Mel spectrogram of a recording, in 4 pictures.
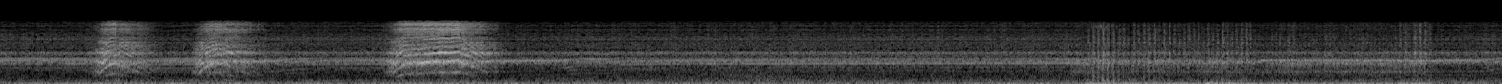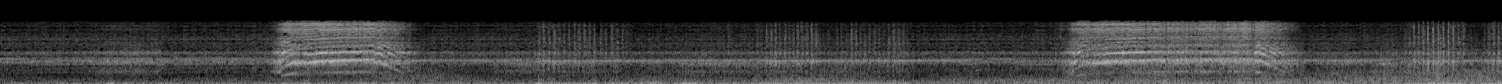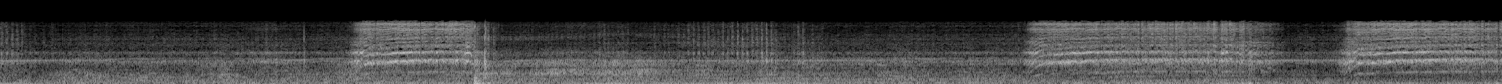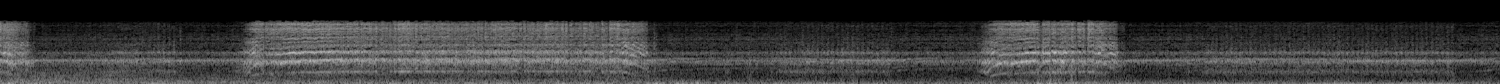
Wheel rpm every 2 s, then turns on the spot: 20, 20, 60, 0, 0, 10, 20, 10, 20, 50, 20, 20, 20, 120, 20, 10, 30, 60, 20, 0, 110, 70, 90, 30, 150, 120, 20, 70, 30, 20.
10-14 20-24 28-30 36-38 52-54 56-60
